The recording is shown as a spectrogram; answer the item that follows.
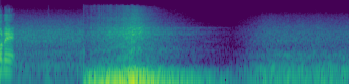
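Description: Broadcast transition sound effect: a whoosh with a deep boom beneath it, starting suddenly about a second in, swelling and then fading out over about a second and a half. Faint stadium crowd ambience comes before it and returns after.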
